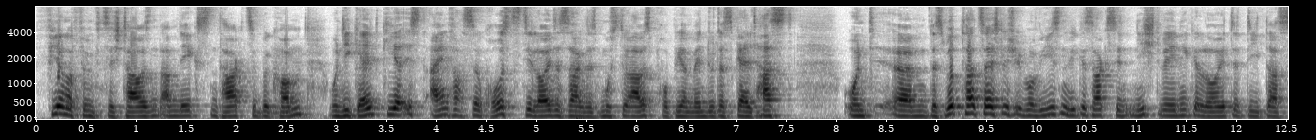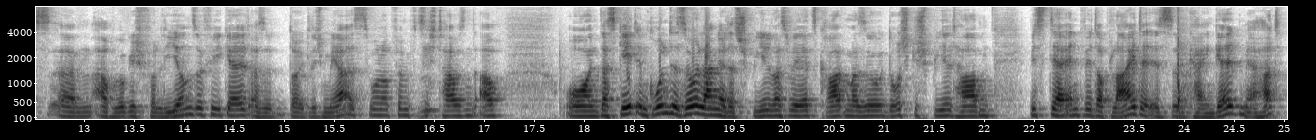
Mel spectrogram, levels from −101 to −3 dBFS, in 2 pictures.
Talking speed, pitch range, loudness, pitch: 190 wpm, 130-155 Hz, -18 LUFS, 140 Hz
